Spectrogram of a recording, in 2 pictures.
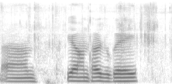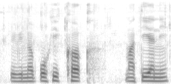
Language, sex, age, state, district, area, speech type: Assamese, male, 45-60, Assam, Darrang, rural, spontaneous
